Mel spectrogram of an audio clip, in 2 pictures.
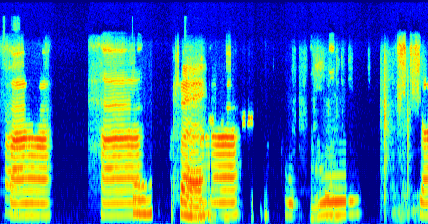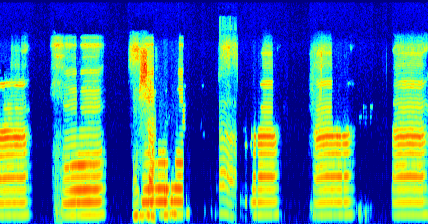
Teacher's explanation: Dia pengucapan hurufnya disertai dengan mengalirnya nafas karena lemahnya makhraj. Jadi makhrajnya ini dia lemah, makanya dia kayak ada fa, kan kalau kita nyebutkan fa, jadi ada aliran nafas juga yang keluar kan. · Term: hams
